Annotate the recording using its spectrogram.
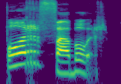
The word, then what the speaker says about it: favor: A gente só deve cuidar mesmo com a pronúncia do V, que, mais uma vez, falamos com o som de B no espanhol. Então, repete comigo. Por favor.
